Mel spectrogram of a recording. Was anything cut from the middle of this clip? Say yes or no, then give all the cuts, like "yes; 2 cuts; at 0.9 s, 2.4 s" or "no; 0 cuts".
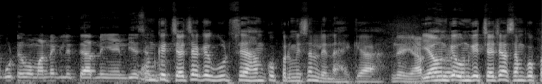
no; 0 cuts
